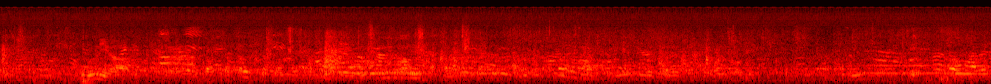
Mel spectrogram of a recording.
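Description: A horse's hooves thud as it canters and clears a jump.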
